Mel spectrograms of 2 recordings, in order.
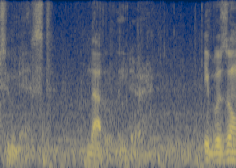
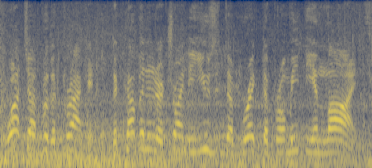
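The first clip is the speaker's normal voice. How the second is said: higher and louder orders over gunfire; raised voice in combat; battle shout; 13 semitones higher, 8 dB louder than usual. Acted. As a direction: shout commands across the battlefield. Giving orders mid-battle.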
